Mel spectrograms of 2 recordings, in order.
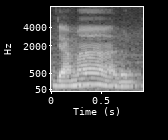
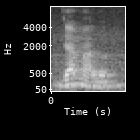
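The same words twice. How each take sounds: First: The vowel after the m is long. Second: The vowel after the m is short. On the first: It means beautiful. The speaker calls it wrong. "Tidak boleh kita bilang jamalun" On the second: It means camel. The speaker calls it right. "mimnya itu tidak panjang"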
